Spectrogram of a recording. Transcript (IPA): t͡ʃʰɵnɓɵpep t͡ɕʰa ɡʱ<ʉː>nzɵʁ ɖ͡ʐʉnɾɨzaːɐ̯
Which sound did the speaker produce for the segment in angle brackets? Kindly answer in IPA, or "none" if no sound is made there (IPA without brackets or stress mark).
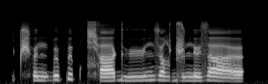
ʉː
